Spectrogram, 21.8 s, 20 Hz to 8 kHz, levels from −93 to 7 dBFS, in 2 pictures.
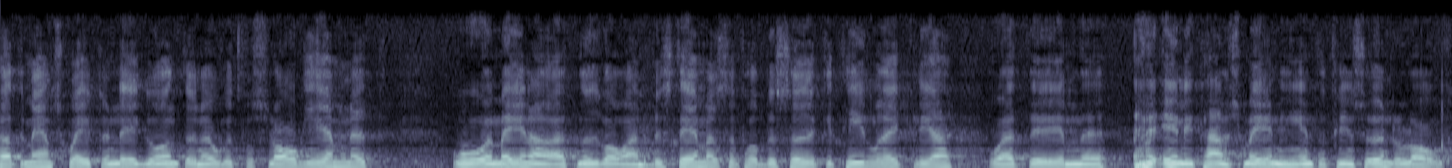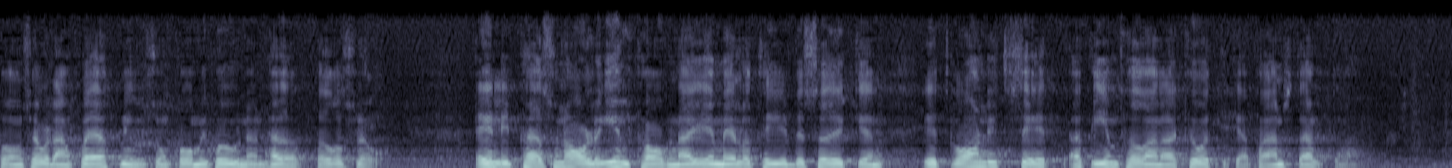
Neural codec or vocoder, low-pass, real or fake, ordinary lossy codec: codec, 16 kHz, 16 kbps, FunCodec, trained on Chinese and English, 50 frames a second; 7.2 kHz; fake; none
